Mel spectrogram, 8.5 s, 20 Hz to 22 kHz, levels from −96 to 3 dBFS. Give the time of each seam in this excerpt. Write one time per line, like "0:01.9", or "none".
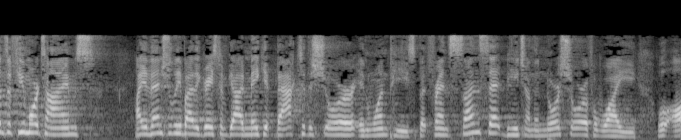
0:01.6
